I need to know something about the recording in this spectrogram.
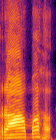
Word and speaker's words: रामः: अच्छा एक बात आप बताओ, जैसे हमने लिखा राम लिख के विसर्ग लगाया, तो आप इस विसर्ग का उच्चारण कैसे करते हो? ह की तरह करते हो, यानी इसका उच्चारण करते हो रामः, रामः, यानी विसर्ग का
